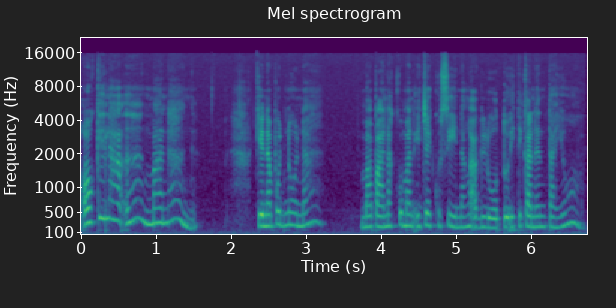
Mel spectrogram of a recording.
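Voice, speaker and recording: Woman acting a high-voiced, kindly young lady. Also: moderate pace, no room sound, lightly acted. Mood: kindly, polite. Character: kind, considerate young lady of the house. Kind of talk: Ilocano radio drama acting.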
